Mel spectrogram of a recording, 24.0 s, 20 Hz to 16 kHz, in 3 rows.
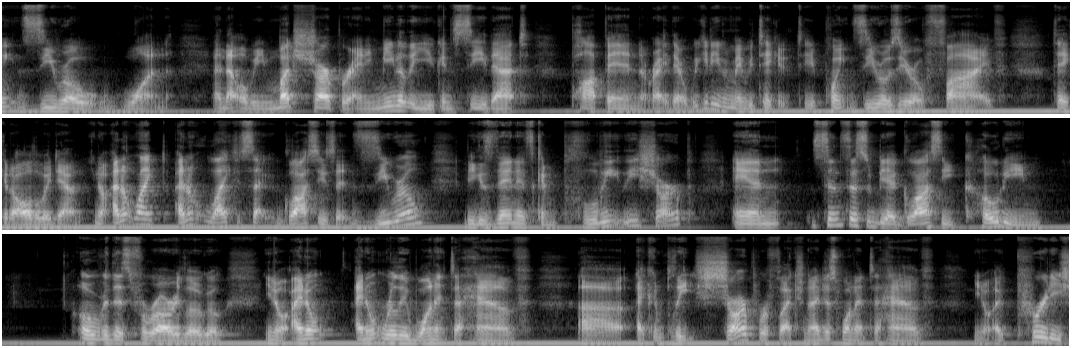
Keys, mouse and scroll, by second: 5.4 ctrl+click, 7.2 ctrl+click, 22.7 middle click.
